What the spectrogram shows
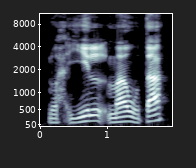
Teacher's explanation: huruf lamnya dibaca izhar, dibaca jelas, terbaca huruf lamnya begitu. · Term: alif lam qamariyah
